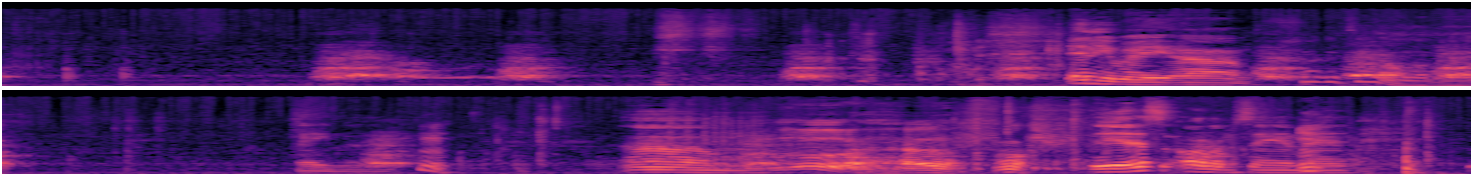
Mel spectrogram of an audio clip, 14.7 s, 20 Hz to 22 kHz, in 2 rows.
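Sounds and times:
dog barking: 1.5 - 2.9, 3.9 - 5.3, 6.2 - 7.5, 9.1 - 9.6
dog drawn-out yelping call: 1.6 - 2.8, 6.3 - 7.5, 9.2 - 9.6
speech: 5.4 - 7.4, 8.8 - 9.7, 10.5 - 14.3.

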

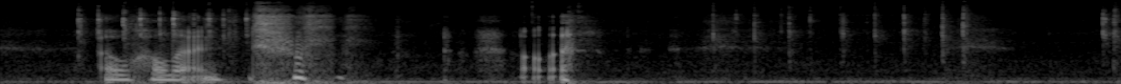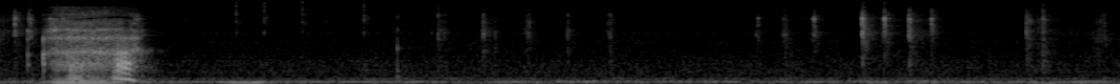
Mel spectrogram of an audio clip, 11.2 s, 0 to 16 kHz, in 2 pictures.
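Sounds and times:
typing on a computer keyboard: 0.4 - 1.3, 3.6 - 4.9, 5.5 - 5.8, 7.1 - 8.8, 9.4 - 11.0
speech: 0.5 - 1.9.

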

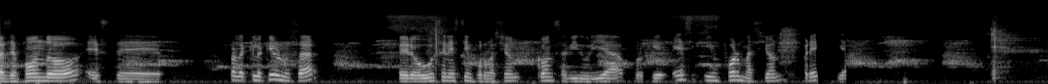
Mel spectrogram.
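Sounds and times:
speech: 0.0 - 3.3, 4.0 - 8.7
dog yelp: 1.4 - 7.3, 8.5 - 10.4
dog making drawn-out whining cries: 1.6 - 5.4, 6.0 - 7.3, 8.5 - 10.4.

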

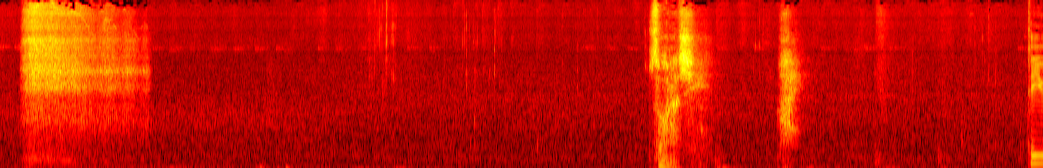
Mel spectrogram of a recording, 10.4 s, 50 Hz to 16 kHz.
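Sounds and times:
person sniffing deeply into a pet's belly: 0.2 - 1.5
speech: 6.5 - 7.2.

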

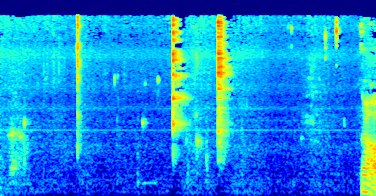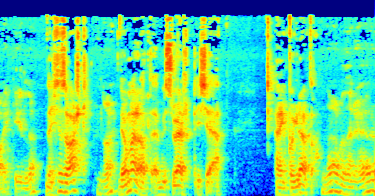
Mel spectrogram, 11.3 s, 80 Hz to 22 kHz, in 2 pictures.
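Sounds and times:
bowls of natto clinking together in a toast: 2.6 - 3.6
speech: 5.4 - 9.1, 9.8 - 11.2.

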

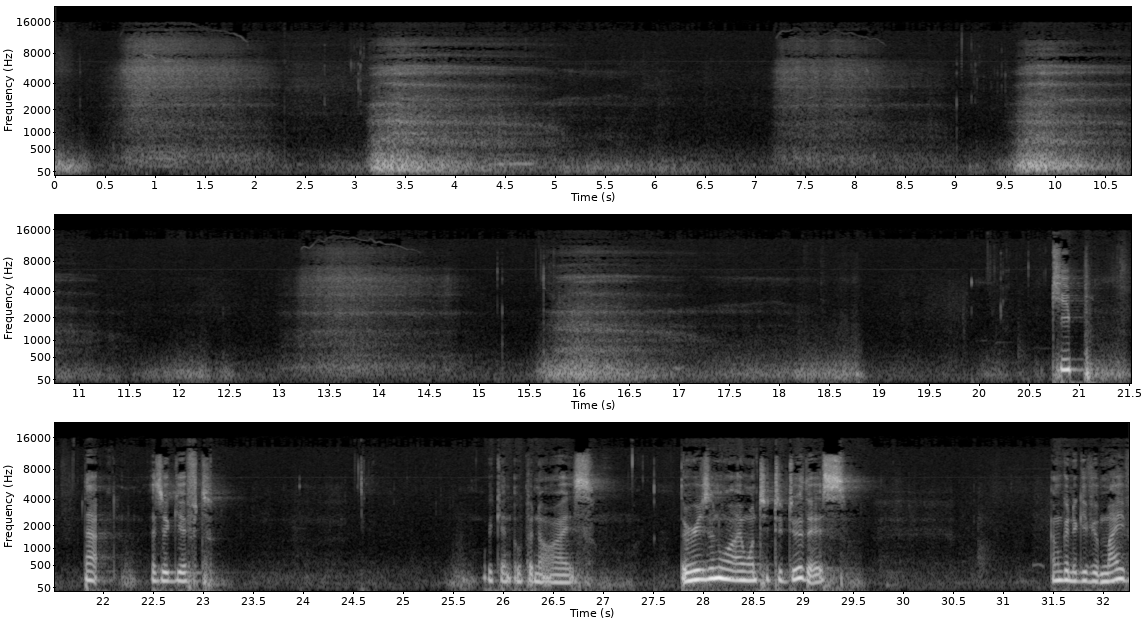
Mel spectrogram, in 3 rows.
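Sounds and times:
slow deep breaths: 0.0 - 6.5, 7.2 - 15.0, 15.6 - 20.0, 21.0 - 22.5, 25.3 - 25.8, 29.5 - 31.4
speech: 20.8 - 21.2, 22.5 - 23.2, 26.0 - 27.0, 27.8 - 29.5, 31.5 - 32.2.

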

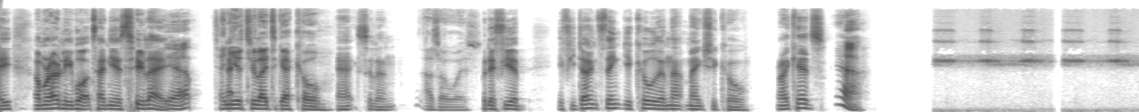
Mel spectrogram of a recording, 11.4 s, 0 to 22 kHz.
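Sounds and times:
speech: 0.0 - 8.7
high-pitched crickets chirping: 9.4 - 11.3.

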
